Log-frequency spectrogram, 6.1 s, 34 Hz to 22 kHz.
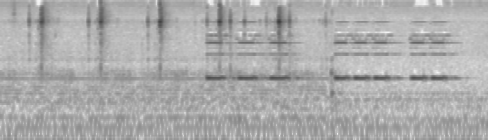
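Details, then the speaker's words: MedRena UniFusion VP50 Pro infusion pump demonstrating its dynamic pressure function, with occlusion simulated by pressing the infusion line: repeated grouped electronic alarm tones with button clicks as infusion stops, an occlusion alarm. "the pump prompt alarm and the infusion stops press ok go back to infusion mode stage and we can restart the infusion"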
